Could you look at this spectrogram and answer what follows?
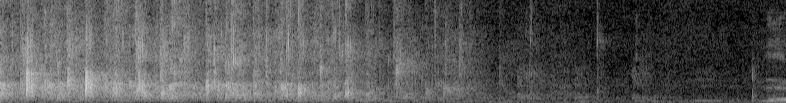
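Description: Congregation applauding at a Korean Presbyterian men's fellowship general assembly, a dense burst of clapping that starts strong and fades after about two seconds, with voices murmuring beneath.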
